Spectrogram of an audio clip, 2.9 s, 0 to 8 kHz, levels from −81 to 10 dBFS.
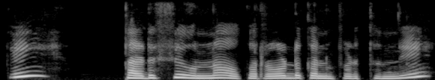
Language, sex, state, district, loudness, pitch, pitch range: Telugu, female, Andhra Pradesh, Annamaya, -17 LUFS, 235 Hz, 215-295 Hz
